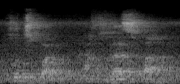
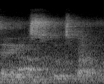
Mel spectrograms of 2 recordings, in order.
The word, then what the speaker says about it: chutzpah: It's spelled C-H-U-T-Z-B-A-H. It's called chutzpah. Actually, it's chutzpah.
